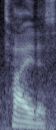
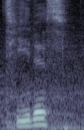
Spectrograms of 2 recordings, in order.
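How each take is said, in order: First: The first syllable sounds like the word tide. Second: The first syllable does not sound like tide. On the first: The speaker calls it right. "I call it Titus. ... sounds right because it sounds like tide" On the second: The speaker calls it wrong. "Other people call it Titus. Titus doesn't sound right"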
